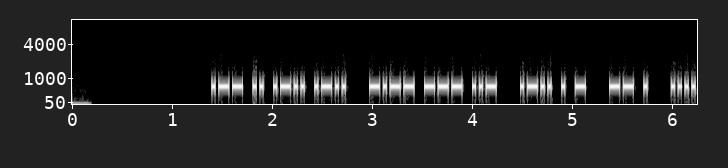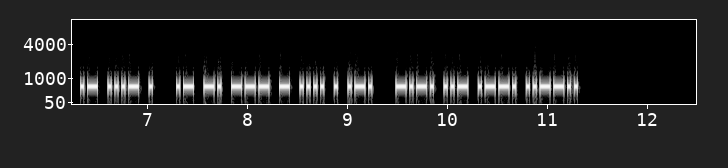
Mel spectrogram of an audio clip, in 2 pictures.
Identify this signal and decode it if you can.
Morse code, heard as a keyed tone, about 36 wpm, 700 Hz. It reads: WILL YOU LET ME HAVE ANOTHER CUP?
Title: Sentences from Top 1600 Words 35wpm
